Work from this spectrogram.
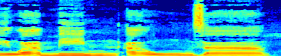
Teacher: nun mati bertemu hamzah tak boleh dengung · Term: huruf izhar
